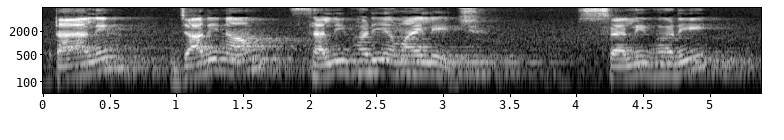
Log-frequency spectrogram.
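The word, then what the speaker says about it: ptyalin: প্রথমেই নাম বলতে হয় টায়ালিন, পি সাইলেন্ট আছে, টায়ালিন, যারই নাম স্যালিভারি অ্যামাইলেজ, স্যালিভারি অ্যামাইলেজ।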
